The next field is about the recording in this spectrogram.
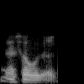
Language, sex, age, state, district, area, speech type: Hindi, male, 60+, Madhya Pradesh, Bhopal, urban, conversation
